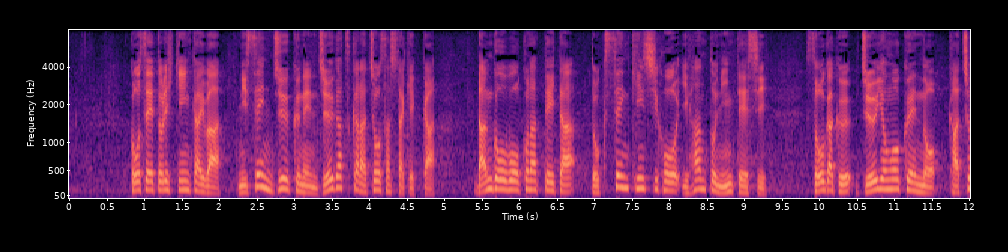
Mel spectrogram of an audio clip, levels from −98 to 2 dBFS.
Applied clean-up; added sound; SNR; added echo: none; none; none; none.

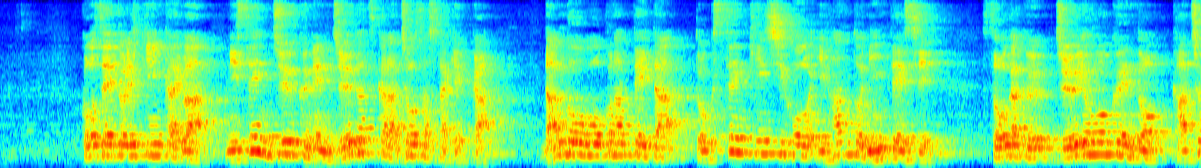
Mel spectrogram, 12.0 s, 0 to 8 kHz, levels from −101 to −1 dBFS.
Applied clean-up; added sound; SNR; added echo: none; none; none; reverberation time 0.9 s.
